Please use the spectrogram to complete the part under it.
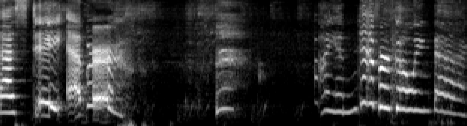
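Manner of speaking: very high, slow, drawn-out goofy voice. Quoting a movie line while streaming a game: own silly voice. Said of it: "doing my own silly voice".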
